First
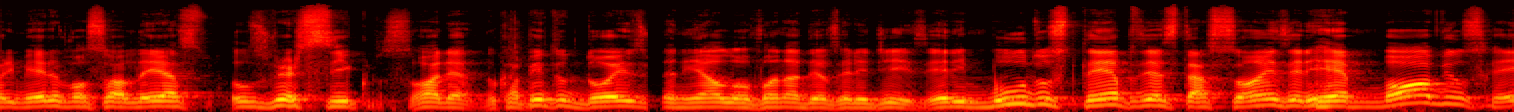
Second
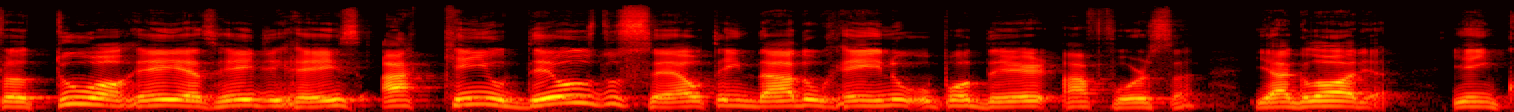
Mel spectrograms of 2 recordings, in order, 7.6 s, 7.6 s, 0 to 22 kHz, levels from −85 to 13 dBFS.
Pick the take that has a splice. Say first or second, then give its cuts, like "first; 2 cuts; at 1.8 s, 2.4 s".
first; 1 cut; at 3.2 s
